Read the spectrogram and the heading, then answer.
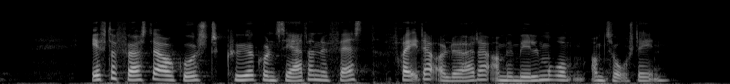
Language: Danish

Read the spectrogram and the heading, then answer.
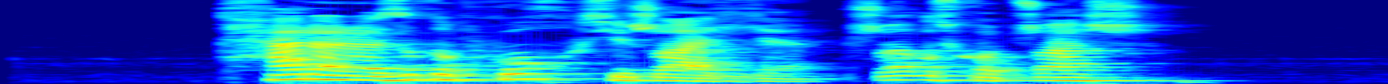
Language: Kabardian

